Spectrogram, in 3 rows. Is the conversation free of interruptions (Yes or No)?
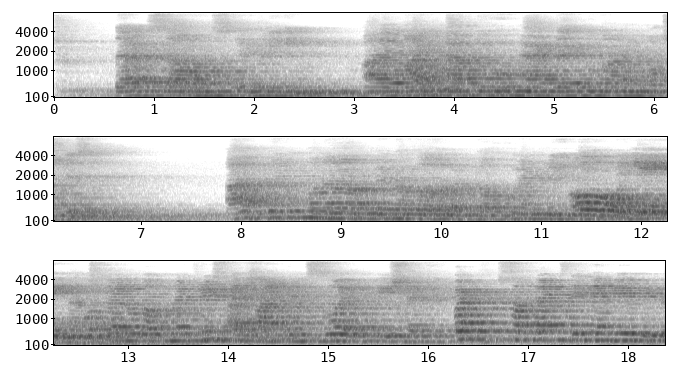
No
